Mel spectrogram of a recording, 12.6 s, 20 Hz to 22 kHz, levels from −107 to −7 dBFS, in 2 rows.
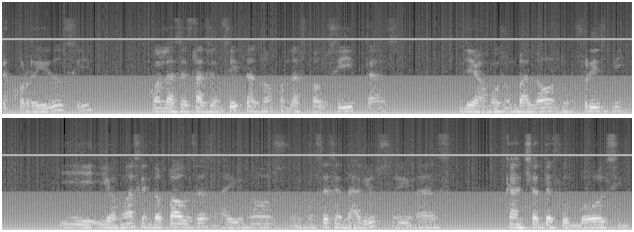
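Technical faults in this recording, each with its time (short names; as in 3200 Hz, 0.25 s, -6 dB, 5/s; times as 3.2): buzz 60 Hz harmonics 24 -30 dBFS
crackle 360/s -32 dBFS
tone 5600 Hz -29 dBFS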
